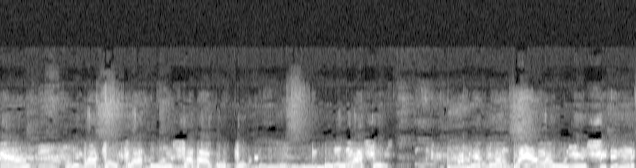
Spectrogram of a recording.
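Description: Speech only: a voice talking fast and continuously, with a brief pause about four seconds in, sounding thin and cut off at the top, as over a radio broadcast.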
